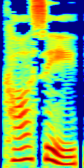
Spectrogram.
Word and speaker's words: Casa: The name Casa, pronounced Kasi, means care in Indonesian, Masood's mother tongue.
